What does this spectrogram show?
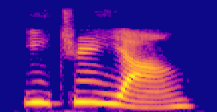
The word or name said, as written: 羊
